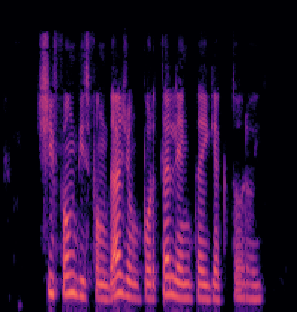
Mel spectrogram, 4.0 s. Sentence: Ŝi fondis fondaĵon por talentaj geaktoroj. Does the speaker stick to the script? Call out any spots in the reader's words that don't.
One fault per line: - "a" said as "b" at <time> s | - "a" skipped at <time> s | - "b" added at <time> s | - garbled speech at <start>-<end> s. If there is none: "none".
none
